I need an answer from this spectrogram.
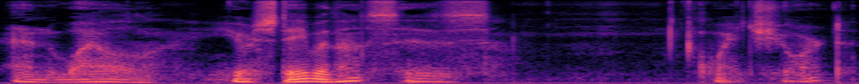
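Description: ASMR role-play: man as formal, reassuring flight attendant, low-pitched, unhurried, close-miked. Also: breathy edge, heavily acted. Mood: soothing, attentive. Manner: flight attendant's formal, soothing service patter.

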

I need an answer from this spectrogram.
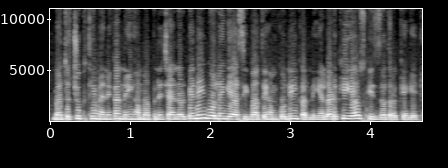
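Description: A woman's voice: fairly high pitch, racing, warm tone, rough recording. A woman YouTuber, delivering a heated, mocking rant to camera against a rival and repeating her jabs.

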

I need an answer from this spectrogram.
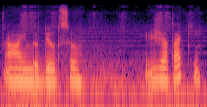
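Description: A woman's voice: on the low side, little pitch movement, moderate pace, gravelly, warm tone, slight background noise. A woman with a Brazilian accent giving casual, exclamatory, complaining commentary as a gamer playing along.

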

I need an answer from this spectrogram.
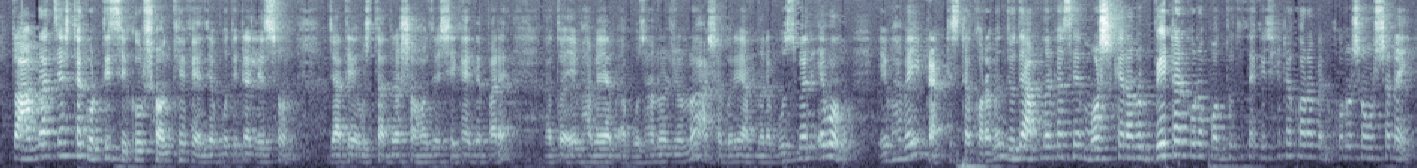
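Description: A man teaching Quran reading, slowly drilling syllables and repeating them, with English words mixed in. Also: fairly high pitch, a bit bright, echoey room, a little hiss or hum. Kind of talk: step-by-step recitation lesson.

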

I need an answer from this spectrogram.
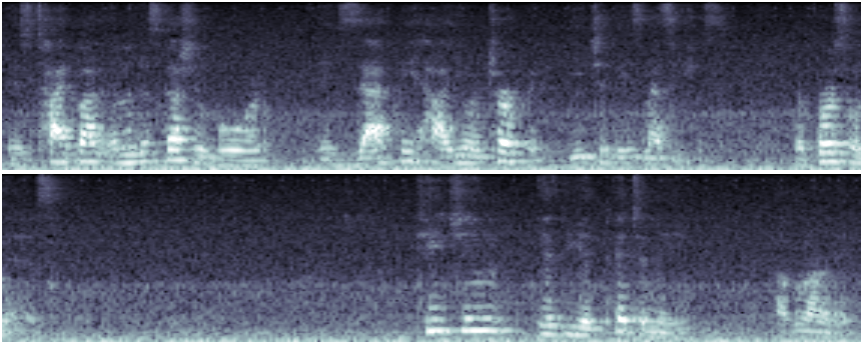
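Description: A Midwestern American college communication instructor gives a recorded classroom lecture, explaining plainly and repetitively with frequent coughs. His voice is mid-range and warm, captured by a camera mic across an empty classroom with a whiteboard and air conditioner, so the audio is roomy and distant with a faint hum.

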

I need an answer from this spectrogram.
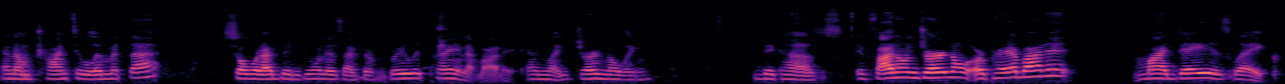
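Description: Slow, soft-spoken young mom. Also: female voice, mid-range voice. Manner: soft-spoken, many fillers, candid. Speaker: mom vlogger. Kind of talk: casual vlog talk.

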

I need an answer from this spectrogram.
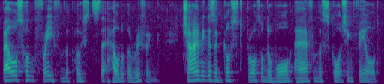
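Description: A man narrating a scripted first-person horror story with wry, dark humour. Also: mid-range voice, a little slow.

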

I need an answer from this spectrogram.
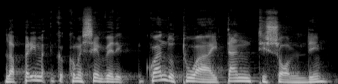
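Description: A man with an Italian accent chatting casually about money and investing, telling animated anecdotes and acting out quotes. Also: medium pitch, normal speed. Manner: animated storyteller, acts out quotes. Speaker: guest, online entrepreneur. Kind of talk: casual podcast conversation.

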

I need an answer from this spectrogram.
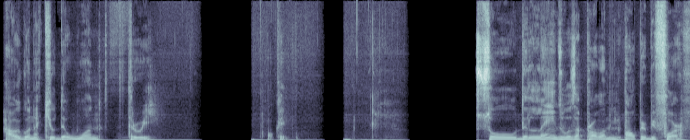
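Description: A gaming video creator in his forties, with a strong Brazilian Portuguese accent, chats and thinks aloud while commenting casually on his own card game. His lowish voice is a little slow and dark-toned, with frequent pauses, in clean studio sound with no echo.

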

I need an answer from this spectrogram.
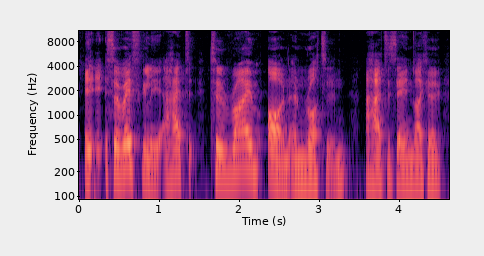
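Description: A man hosting a casual podcast chat, calmly talking through his own rap songs and what he learned, often restarting his sentences. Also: brisk. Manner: low-key, reflective explaining with frequent restarts.

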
